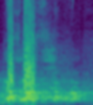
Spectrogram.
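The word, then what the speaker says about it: قصص: আমি আপনাদের সামনে সূরাতুল কাসাস আরবিতে শব্দটা উচ্চারণ হবে কস তে যার শাব্দিক অর্থ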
